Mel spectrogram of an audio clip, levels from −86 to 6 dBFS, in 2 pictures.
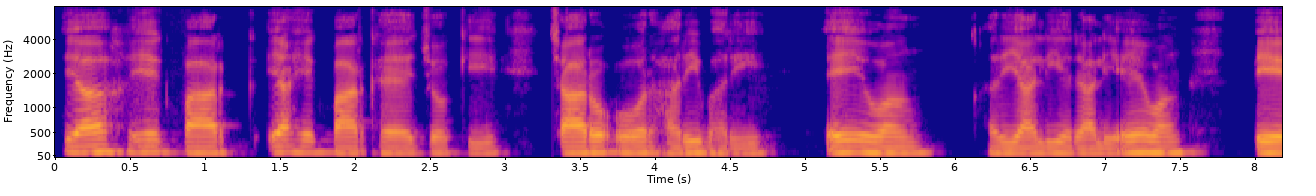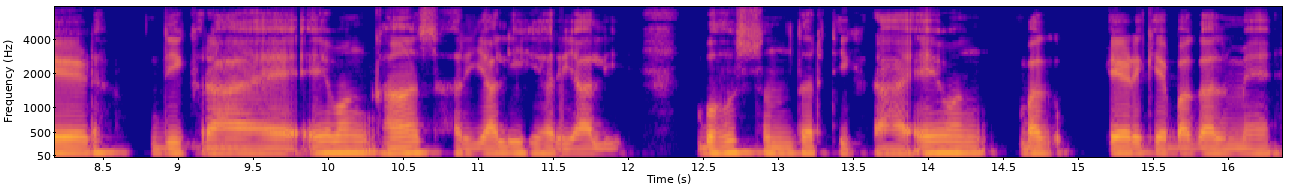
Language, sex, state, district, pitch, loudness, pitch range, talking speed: Hindi, male, Bihar, Jahanabad, 105 Hz, -21 LUFS, 100-115 Hz, 130 wpm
